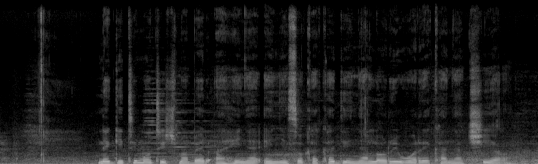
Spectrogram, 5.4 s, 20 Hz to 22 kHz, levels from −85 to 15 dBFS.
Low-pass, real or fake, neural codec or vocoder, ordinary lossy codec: none; real; none; none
